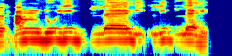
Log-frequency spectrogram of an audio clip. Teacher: Ini gak ada sifat inhiraf, gak ada tawassul. Itu baca lamnya dengan syiddah. Kenapa? Karena kuwatul i'timad, ya.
